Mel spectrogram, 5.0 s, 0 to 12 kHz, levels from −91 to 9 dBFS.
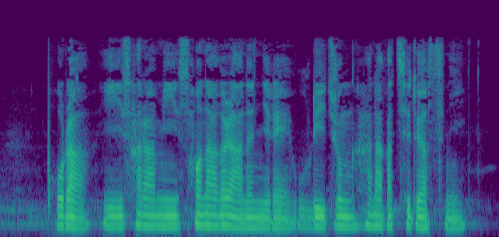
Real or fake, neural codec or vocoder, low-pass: real; none; 7.2 kHz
